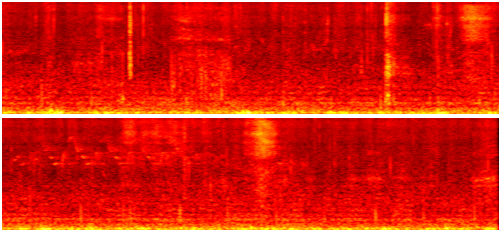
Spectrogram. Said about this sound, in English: Notice the airplane that's going overhead in the distance.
